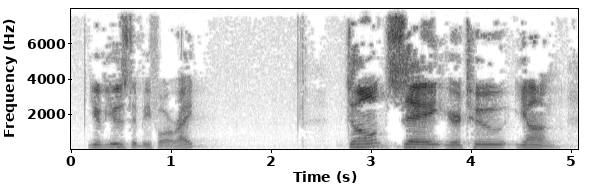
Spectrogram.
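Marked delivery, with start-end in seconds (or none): 2.8-4.9 firm, stern parent voice laying down the law. Speaker acting out God's words to Jeremiah for the parents listening, stern parental tone. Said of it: "can't you just hear that parental tone?".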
